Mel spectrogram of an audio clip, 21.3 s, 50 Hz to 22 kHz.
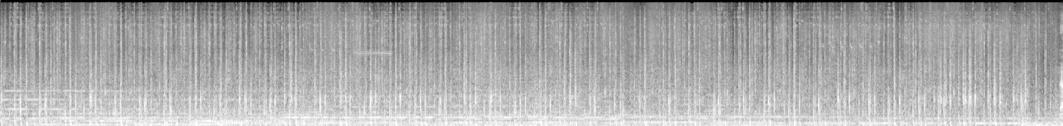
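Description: Roach the horse trotting in The Witcher 3, a steady, close rhythmic clip-clop of hooves under game music, with brief moments of character voices.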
